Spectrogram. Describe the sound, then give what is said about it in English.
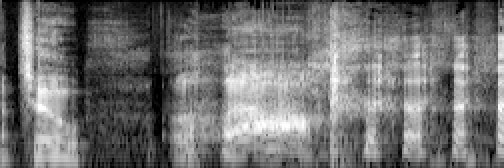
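A person theatrically imitates a sneeze with a strained, groaning vocal build-up, a loud drawn-out burst, then a string of short choppy vocal sounds. “You've heard me sneeze. I don't do it cute. No, you do it like she does. So it's like this.”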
